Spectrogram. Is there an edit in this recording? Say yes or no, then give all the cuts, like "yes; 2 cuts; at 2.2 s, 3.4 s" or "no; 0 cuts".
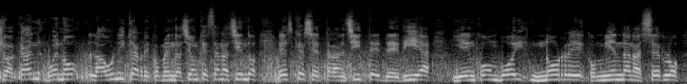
no; 0 cuts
